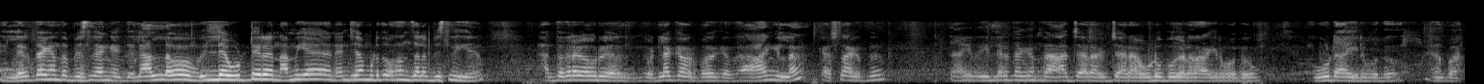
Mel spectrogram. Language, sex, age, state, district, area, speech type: Kannada, male, 18-30, Karnataka, Bellary, rural, spontaneous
